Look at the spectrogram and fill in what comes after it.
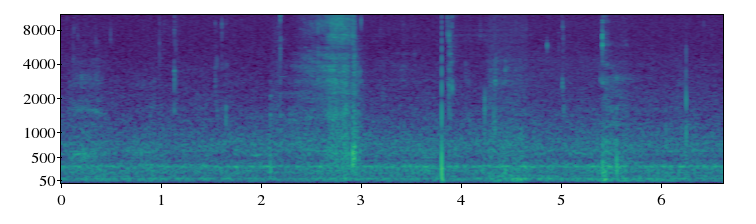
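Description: Close mouth sounds of a person chewing Maggi instant noodles, with small scattered clicks, a brief hiss about two and a half seconds in and one sharp tap just before four seconds.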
